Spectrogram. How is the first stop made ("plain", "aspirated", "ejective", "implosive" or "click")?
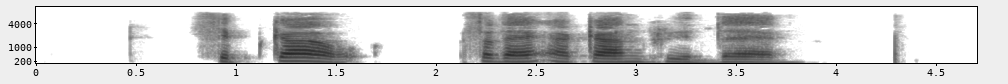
plain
